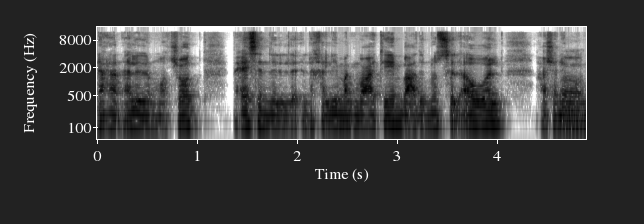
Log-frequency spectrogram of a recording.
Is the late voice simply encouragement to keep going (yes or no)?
yes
